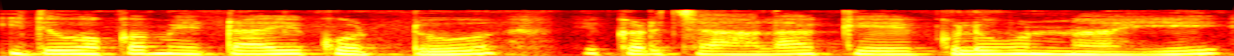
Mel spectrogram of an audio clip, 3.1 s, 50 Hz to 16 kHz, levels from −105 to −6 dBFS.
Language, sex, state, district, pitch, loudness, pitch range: Telugu, female, Telangana, Hyderabad, 210 Hz, -17 LUFS, 195-220 Hz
